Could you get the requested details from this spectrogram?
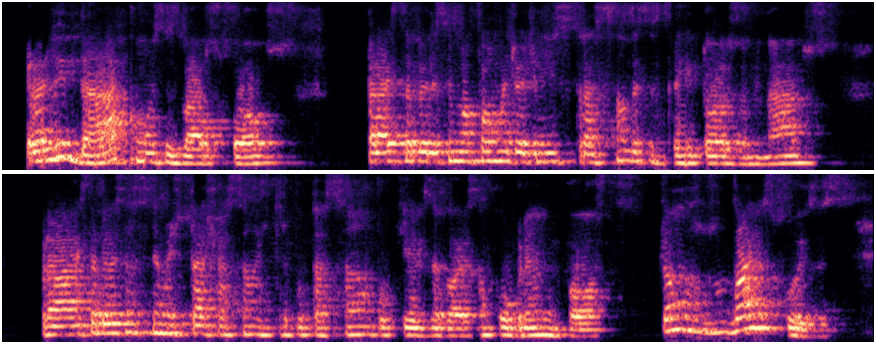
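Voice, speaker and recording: Somewhat breathy and fairly high, a man's voice moves at a moderate pace with ordinary pitch variation and very even loudness. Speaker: seminary teacher. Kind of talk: lecture.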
